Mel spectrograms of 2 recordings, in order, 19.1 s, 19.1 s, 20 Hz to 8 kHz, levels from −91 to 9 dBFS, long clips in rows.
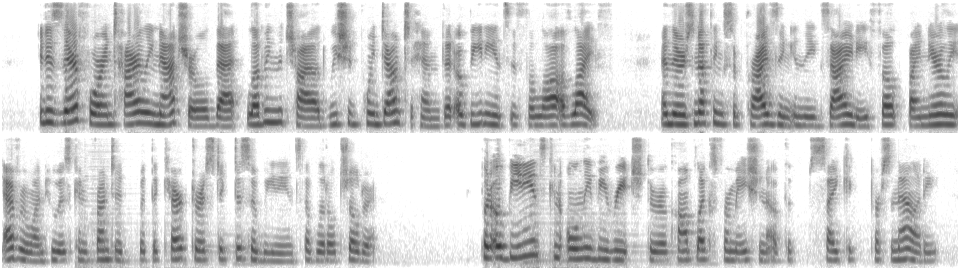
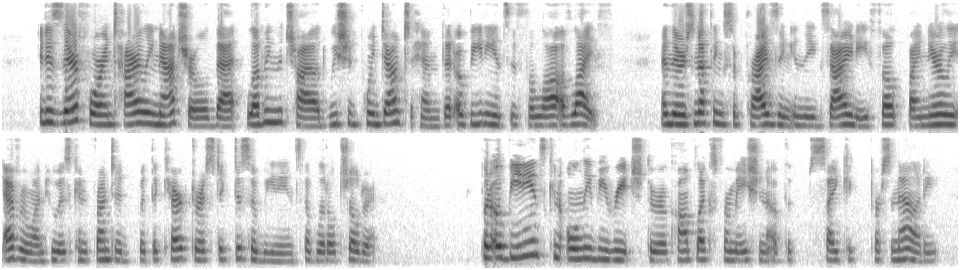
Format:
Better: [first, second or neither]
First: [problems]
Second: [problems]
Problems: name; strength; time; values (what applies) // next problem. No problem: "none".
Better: second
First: noise reduction (neural separator model SepFormer DNS4)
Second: none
